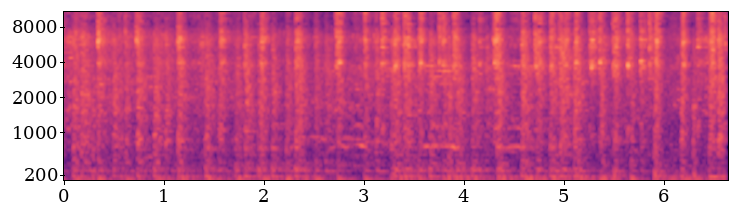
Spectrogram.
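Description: Street carnival band drumming fast, with dense clacking percussion beats over a steady low drone.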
